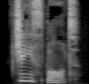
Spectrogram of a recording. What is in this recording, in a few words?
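"g spot", British English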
